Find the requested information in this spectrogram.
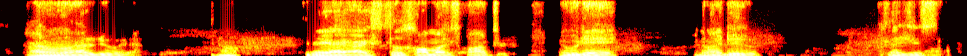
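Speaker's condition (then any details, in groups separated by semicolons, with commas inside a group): Traumatic brain injury; car crash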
